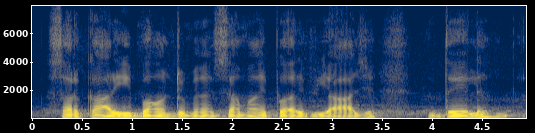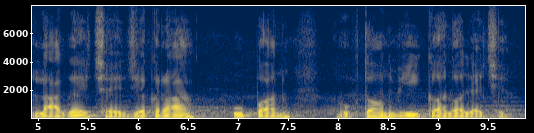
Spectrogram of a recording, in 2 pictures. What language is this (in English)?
Maithili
